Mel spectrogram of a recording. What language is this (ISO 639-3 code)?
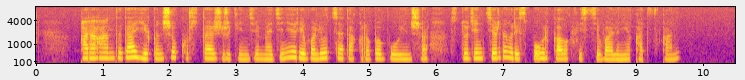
kaz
